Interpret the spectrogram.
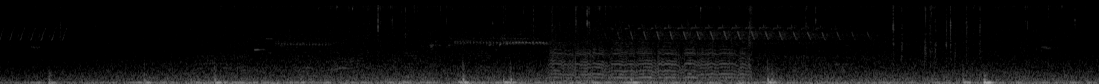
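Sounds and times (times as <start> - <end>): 
faint outdoor ambience: 0.0 - 10.9
bees buzzing: 5.5 - 7.5.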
